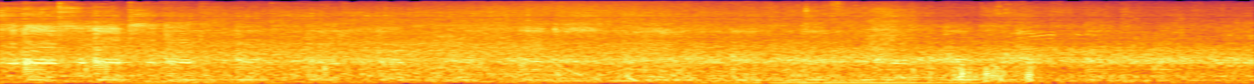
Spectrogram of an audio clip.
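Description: Road traffic on a city street, with music and a repeating low bass line playing underneath. A deeper rumble comes in about four seconds in, as a vehicle goes by.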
